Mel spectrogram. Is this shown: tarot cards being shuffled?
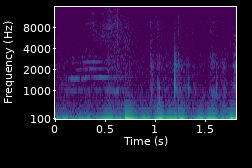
no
